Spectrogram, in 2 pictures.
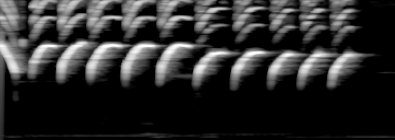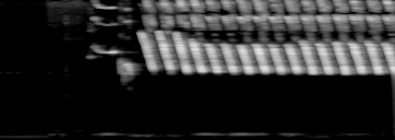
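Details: Canary singing in a lovebird and prenjak style, used as a lure to get other canaries singing. Loud looping whistles about three per second stop for a moment. Then a rapid dense trill starts up.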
